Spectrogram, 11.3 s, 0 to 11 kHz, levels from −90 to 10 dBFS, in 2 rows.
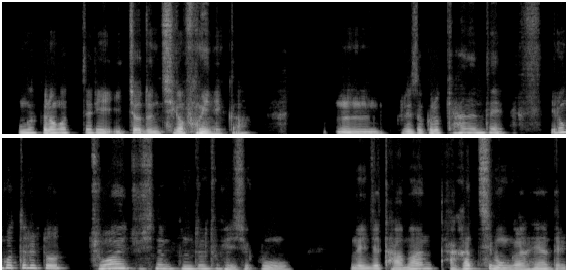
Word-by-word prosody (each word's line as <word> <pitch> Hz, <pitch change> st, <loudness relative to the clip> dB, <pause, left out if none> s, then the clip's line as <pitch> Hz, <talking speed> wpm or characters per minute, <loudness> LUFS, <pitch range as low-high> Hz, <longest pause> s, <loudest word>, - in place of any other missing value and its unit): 뭔가 140 Hz, +1 st, +2 dB
그런 135 Hz, +2 st, +6 dB
것들이 145 Hz, -2 st, 0 dB
있죠 105 Hz, -3 st, +1 dB
눈치가 105 Hz, +6 st, +1 dB
보이니까. 115 Hz, -1 st, +2 dB, 0.9 s
음 85 Hz, -5 st, +2 dB, 0.2 s
그래서 125 Hz, +1 st, -2 dB
그렇게 130 Hz, +1 st, -1 dB
하는데 150 Hz, -3 st, -1 dB, 0.5 s
이런 190 Hz, +1 st, +2 dB
것들을 220 Hz, -1 st, 0 dB
또 195 Hz, -, +1 dB, 0.2 s
좋아해 175 Hz, +5 st, +2 dB
주시는 155 Hz, -1 st, -6 dB
분들도 150 Hz, 0 st, -1 dB
계시고 105 Hz, -2 st, -4 dB, 0.6 s
근데 100 Hz, -1 st, +1 dB
이제 100 Hz, +1 st, +2 dB
다만 140 Hz, +10 st, +1 dB
다 115 Hz, -, -6 dB
같이 150 Hz, +5 st, +1 dB
뭔가를 105 Hz, -3 st, +1 dB
해야 130 Hz, -1 st, +2 dB
될 100 Hz, -4 st, -5 dB
135 Hz, 315 characters per minute, -24 LUFS, 105-150 Hz, 0.9 s, 그런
